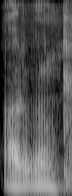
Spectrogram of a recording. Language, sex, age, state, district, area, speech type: Hindi, female, 60+, Bihar, Samastipur, rural, spontaneous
